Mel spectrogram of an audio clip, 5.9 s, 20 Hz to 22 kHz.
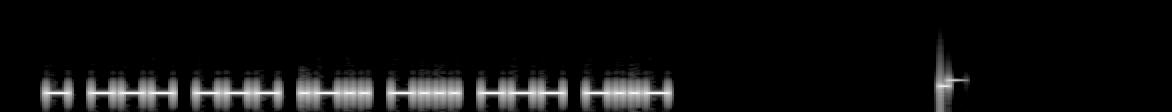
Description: Morse code, heard as a keyed tone, about 30 wpm, 700 Hz. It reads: TOOLBOX
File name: practice / 25wpm / Difficult Words - Speed-Racing with Hints - 25wpm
